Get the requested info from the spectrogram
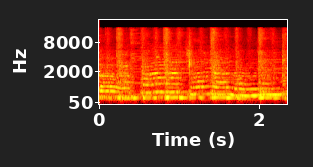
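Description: Acoustic guitars strummed in a steady rhythm under male voices singing a held, gliding melody.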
